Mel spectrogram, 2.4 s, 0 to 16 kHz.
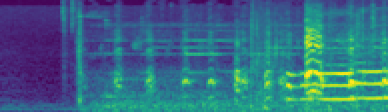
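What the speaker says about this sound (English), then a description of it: "And we have our chickens, which already have some eggs spawning here." Chickens cluck and squawk in a farm coop in the video game Farming Simulator 25, several birds close together in quick overlapping calls.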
